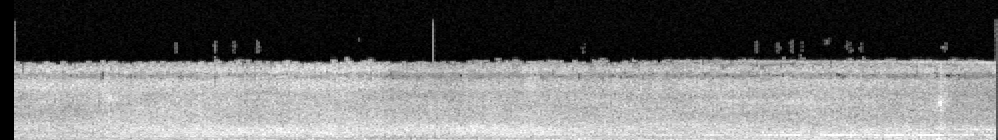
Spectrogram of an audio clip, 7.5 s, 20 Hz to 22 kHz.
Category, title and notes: Sound effects > Vehicles
Sun Dec 21 2025 (25)
road, highway, car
